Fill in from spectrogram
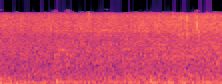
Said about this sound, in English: Sir, it's raining. What are you doing out of your house? Are you aware that it's raining?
